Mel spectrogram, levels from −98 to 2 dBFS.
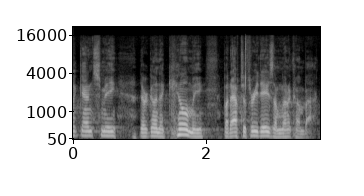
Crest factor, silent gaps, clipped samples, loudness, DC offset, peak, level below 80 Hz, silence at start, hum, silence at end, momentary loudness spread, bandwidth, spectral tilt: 18 dB; none; under 0.1%; -28 LUFS; under 0.1%; -10 dBFS; -68 dBFS; 0 s; none; 0.05 s; 10 LU; 16 kHz; -6 dB/octave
